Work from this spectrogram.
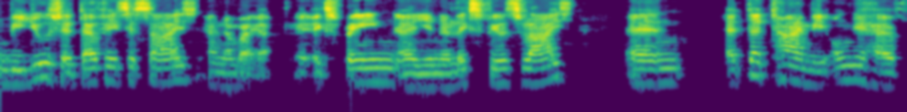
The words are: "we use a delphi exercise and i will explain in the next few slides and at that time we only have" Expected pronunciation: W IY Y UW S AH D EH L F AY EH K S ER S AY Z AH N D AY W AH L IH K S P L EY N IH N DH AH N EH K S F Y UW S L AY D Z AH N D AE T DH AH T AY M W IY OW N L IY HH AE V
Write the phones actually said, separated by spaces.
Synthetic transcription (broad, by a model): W IY Y UW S AH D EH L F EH K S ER S AY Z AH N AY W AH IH K S P L EY N IH N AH L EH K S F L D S L AY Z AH N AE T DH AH T AY M W IY OW N L IY HH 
